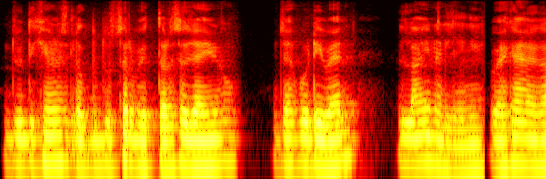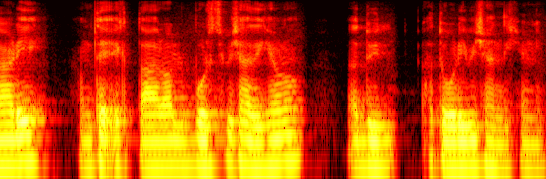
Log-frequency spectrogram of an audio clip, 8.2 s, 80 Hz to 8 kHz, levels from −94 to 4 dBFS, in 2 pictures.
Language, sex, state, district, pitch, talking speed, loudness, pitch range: Hindi, male, Uttarakhand, Tehri Garhwal, 110 Hz, 225 wpm, -18 LUFS, 105-115 Hz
